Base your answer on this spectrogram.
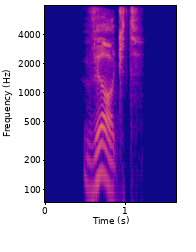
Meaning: inflection of wirken: 1. third-person singular present 2. second-person plural present 3. plural imperative
- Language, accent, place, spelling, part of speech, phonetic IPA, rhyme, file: German, Germany, Berlin, wirkt, verb, [vɪʁkt], -ɪʁkt, De-wirkt.ogg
